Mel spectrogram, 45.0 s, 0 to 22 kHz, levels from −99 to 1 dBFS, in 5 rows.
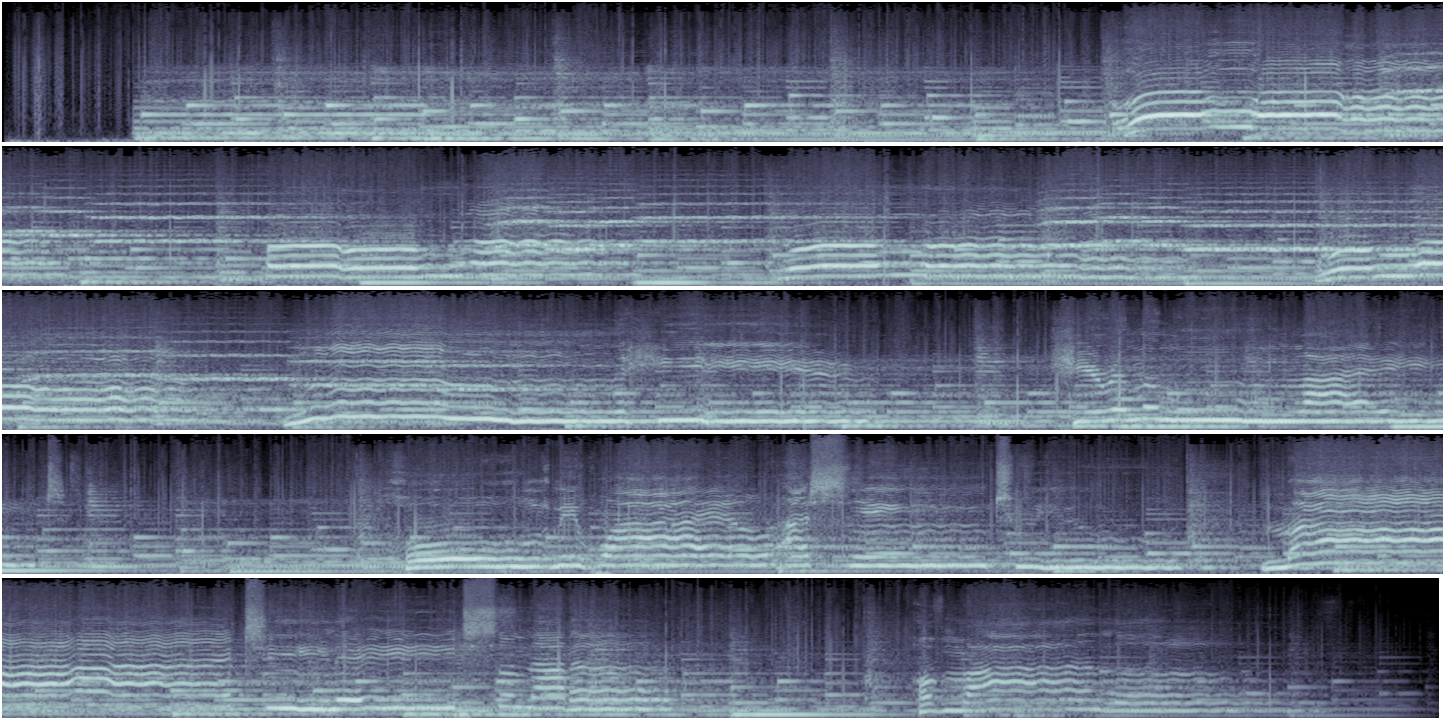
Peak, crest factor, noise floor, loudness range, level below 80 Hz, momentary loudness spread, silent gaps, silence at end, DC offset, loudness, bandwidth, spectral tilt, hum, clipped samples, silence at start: -6 dBFS; 14 dB; -51 dBFS; 7 LU; -48 dBFS; 11 LU; none; 0.6 s; under 0.1%; -20 LUFS; over 20 kHz; -5.5 dB/octave; none; under 0.1%; 0.1 s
